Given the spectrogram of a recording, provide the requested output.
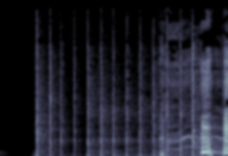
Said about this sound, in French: Puis pendant deux trois secondes, on, on applaudit, mais on a une façon d'applaudir. là C'est comme on colle nos mains là, puis on applaudit le super rapidement. Là, ça donne quelque chose à peu près comme ça.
